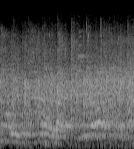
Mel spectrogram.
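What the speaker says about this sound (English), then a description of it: "Crowd getting into it here in East Jordan." Crowd noise from a high school basketball game in the East Jordan gym, Charlevoix against East Jordan late in a close game, a steady broad roar of cheering and clapping that holds throughout, with voices mixed into it.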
